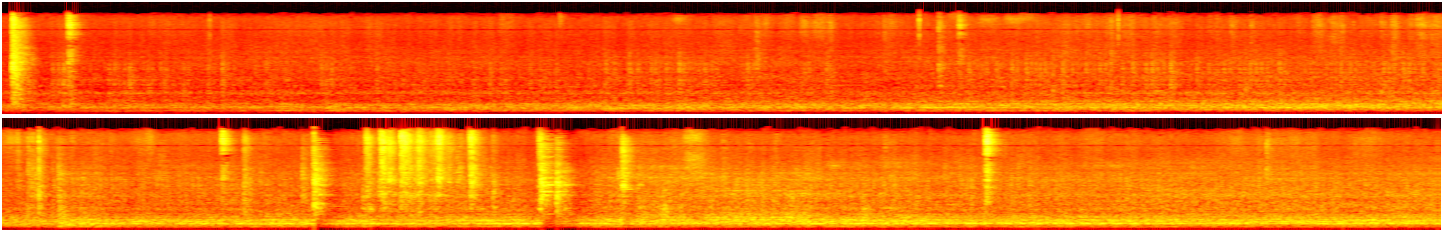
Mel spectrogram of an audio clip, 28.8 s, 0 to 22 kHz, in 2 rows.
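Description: NS mat '64 electric multiple unit running, heard from inside the driver's cab. The running noise grows steadily louder over the first twenty or so seconds as the train gathers speed, then holds steady. There is a metallic clank right at the start and a cluster of clicks and clatters from the wheels over the track about halfway through.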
